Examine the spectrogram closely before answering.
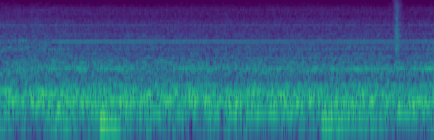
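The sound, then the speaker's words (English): Electric blower of a pipe organ running: a steady whirring, airy drone with an even level and no clear rise or fall, heard alone. “And underneath this, there's valves, goes down to some valves, which opens up the air chest to each relevant pipe. Just turn the blower on.”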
